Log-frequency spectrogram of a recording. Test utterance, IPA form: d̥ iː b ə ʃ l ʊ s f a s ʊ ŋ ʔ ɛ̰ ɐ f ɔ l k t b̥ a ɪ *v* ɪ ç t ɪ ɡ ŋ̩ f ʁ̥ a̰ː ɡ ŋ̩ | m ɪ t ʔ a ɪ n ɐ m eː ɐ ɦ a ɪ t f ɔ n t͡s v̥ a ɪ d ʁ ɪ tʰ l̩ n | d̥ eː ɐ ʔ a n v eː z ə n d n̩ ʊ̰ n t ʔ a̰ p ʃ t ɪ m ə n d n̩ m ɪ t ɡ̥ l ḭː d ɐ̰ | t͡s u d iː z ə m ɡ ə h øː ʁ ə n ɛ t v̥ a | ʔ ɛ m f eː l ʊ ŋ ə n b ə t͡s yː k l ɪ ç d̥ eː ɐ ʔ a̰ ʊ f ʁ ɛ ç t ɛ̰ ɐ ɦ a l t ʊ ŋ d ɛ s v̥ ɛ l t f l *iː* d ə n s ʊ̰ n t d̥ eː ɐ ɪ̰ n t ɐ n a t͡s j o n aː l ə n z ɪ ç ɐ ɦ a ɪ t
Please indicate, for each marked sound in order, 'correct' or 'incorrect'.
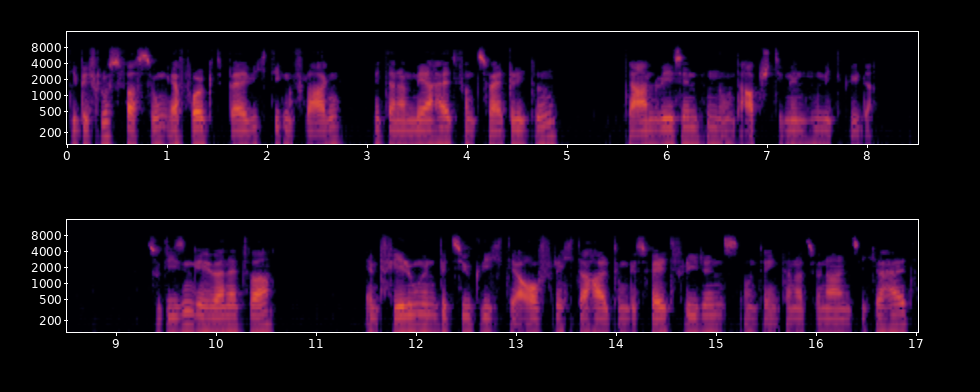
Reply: correct, correct

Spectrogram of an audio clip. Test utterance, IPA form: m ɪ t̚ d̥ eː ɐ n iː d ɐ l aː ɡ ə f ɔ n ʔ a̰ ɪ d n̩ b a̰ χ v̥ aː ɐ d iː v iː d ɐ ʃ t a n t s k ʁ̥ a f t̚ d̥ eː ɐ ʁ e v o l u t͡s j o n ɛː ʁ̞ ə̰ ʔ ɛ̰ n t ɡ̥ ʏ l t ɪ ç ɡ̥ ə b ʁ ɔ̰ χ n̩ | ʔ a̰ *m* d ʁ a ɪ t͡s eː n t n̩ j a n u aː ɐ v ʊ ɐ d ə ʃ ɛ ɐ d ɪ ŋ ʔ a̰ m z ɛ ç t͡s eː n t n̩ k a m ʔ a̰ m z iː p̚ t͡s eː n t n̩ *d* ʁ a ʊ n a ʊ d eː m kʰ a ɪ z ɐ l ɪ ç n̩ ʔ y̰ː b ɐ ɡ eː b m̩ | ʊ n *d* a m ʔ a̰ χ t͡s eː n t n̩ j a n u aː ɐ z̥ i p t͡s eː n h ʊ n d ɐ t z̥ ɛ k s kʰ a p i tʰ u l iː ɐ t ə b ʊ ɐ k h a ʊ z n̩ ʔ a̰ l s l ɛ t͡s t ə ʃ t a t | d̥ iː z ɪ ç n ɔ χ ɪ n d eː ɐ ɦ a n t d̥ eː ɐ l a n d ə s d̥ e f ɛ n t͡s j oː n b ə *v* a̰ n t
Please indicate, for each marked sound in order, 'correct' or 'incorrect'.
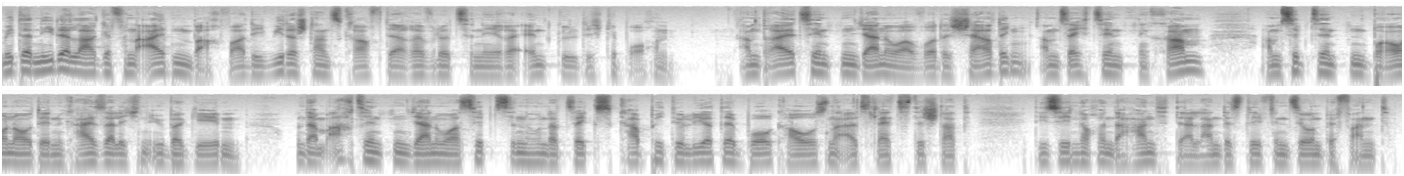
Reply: correct, incorrect: b, incorrect: t, incorrect: f

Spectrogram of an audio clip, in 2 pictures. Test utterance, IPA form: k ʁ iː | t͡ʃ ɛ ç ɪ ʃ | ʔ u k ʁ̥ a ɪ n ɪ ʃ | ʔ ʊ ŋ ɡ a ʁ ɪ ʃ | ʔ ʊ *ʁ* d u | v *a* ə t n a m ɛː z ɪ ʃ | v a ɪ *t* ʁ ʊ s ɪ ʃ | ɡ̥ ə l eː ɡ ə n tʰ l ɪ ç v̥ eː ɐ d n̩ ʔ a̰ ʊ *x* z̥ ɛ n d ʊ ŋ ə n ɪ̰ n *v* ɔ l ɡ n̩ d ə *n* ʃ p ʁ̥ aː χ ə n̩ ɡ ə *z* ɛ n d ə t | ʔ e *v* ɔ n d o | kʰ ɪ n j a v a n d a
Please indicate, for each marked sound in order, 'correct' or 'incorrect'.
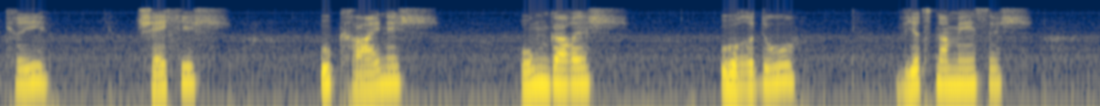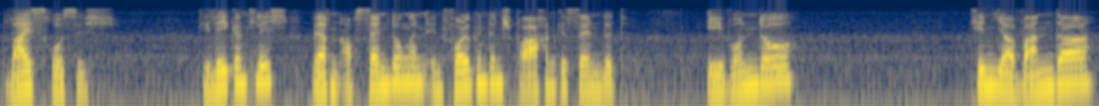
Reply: correct, incorrect: i, incorrect: s, correct, incorrect: f, correct, correct, correct

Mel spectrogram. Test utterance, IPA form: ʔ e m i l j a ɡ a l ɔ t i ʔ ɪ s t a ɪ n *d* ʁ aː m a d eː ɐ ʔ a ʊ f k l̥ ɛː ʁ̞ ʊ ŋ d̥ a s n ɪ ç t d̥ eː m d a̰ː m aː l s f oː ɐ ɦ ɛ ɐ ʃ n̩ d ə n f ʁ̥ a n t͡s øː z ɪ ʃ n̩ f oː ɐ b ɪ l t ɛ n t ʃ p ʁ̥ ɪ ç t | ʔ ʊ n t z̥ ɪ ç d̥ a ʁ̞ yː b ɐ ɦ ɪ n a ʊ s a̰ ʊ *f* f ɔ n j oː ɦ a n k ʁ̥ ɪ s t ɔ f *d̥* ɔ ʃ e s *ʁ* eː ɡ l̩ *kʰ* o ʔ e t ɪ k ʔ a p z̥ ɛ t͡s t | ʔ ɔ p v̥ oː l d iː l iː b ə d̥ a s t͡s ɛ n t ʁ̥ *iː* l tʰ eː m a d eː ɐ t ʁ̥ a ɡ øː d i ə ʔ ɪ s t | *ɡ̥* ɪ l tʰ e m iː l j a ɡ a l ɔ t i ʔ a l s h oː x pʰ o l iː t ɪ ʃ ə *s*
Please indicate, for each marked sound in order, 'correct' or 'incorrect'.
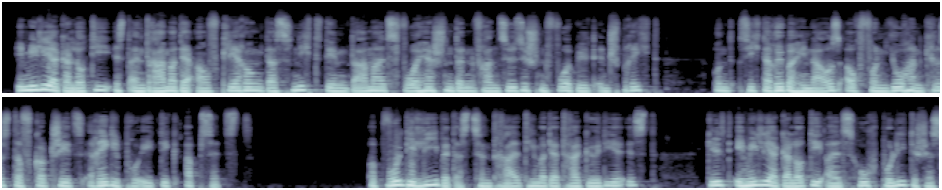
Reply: correct, incorrect: x, incorrect: ɡ̥, correct, incorrect: pʰ, incorrect: aː, correct, correct

